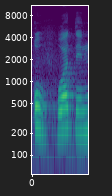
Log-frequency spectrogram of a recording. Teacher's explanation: قوف کو موٹا پڑھیں گے، حلق سے نکالیں گے، اور تا کے نیچے تنوین ہے تو وہ تنوین بھی ادا کریں گے۔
